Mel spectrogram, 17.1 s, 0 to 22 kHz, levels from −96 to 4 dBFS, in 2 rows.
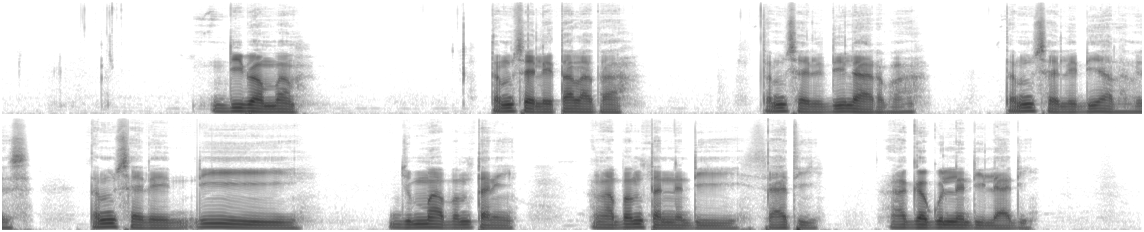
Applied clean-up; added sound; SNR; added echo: none; none; none; none.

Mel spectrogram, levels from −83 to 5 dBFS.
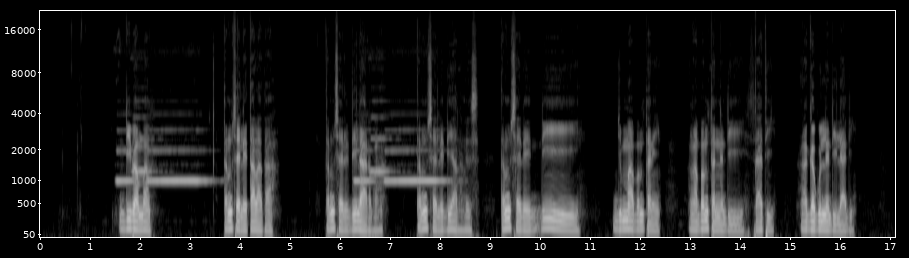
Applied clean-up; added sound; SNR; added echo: none; Wind instrument, woodwind instrument; 6 dB; none.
